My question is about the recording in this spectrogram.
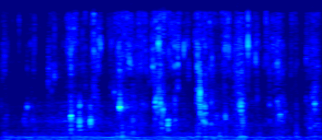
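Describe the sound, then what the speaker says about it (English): Metal Rescue rust-remover liquid poured steadily over a rusty, gripless Ruger MK II pistol in a container, a continuous close splashing pour with small bubbling and trickling spatters. "So we're going to pour this stuff in, trying not to make a huge mess."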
